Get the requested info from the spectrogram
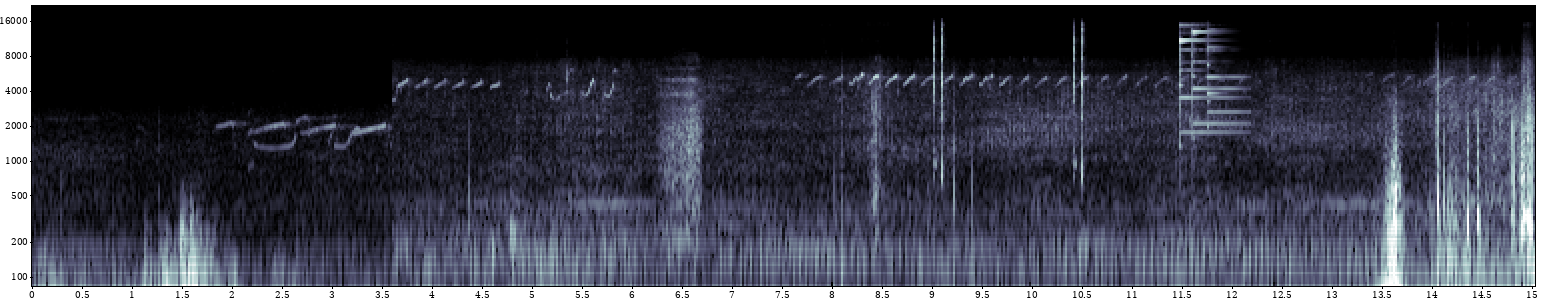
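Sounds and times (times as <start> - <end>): small birds chirping: 7.2 - 11.9
sharp clicks: 9.0 - 9.4.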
